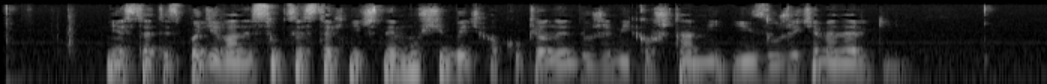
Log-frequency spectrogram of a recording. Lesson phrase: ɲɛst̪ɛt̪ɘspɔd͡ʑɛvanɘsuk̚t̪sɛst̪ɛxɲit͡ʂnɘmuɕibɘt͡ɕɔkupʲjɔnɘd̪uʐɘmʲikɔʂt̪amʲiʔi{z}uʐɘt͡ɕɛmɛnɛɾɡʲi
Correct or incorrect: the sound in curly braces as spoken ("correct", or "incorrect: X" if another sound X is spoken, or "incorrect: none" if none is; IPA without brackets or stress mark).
correct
